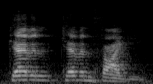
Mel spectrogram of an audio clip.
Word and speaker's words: Feige: Kevin Feige. That's how you pronounce it.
